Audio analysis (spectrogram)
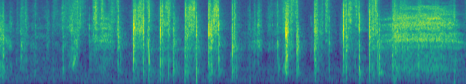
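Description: Tarot cards get shuffled and drawn with a run of crisp riffling snaps and slaps, close and fairly loud, ending in a softer papery rustle.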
